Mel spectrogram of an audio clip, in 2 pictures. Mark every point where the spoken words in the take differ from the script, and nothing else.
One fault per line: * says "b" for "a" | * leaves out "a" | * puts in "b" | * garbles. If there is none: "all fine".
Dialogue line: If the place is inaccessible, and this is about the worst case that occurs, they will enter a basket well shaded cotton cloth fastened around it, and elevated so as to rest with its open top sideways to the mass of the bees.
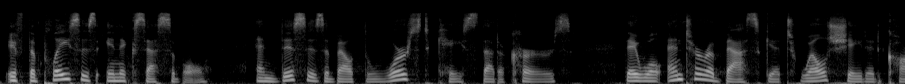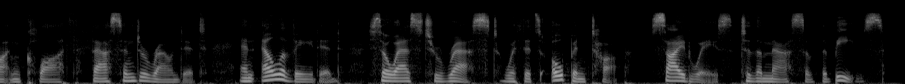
all fine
